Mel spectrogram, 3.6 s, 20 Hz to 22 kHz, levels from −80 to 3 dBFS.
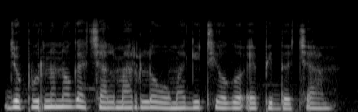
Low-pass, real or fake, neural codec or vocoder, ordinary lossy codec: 10.8 kHz; real; none; none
